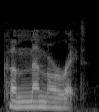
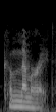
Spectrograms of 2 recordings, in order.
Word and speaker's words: commemorate: When pronouncing this verb, it has four syllables. The stress is on that second syllable, commemorate, commemorate. And just keep in mind that first and third syllable have that schwa sound, that unstressed vowel sound, which sounds like a, commemorate, commemorate.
